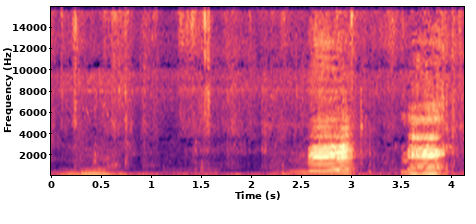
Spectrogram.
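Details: Cattle mooing: a low, steady moo, then two louder, higher harmonic moos, the last bending up and then down, over a quiet background.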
